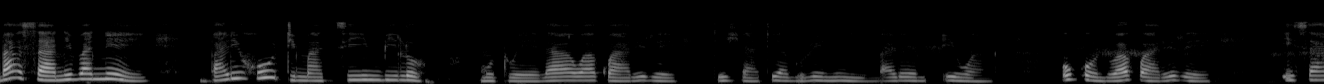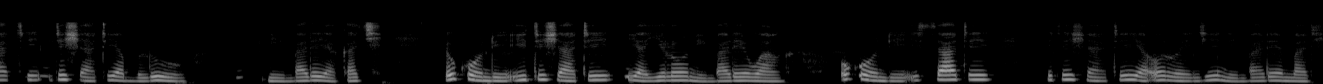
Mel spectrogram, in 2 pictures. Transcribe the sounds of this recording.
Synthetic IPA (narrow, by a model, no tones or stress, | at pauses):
βasaniβane | βalixutimat͡siːmbilo̞ | mutwe̞lawakwaːɾire̞ | tiʃatijaɡurininimbaleiwaːŋɡa | ukuːndiwakwaːɾire̞ | isatʰitiʃaːtijabulu | niːmbalejakaci̥ | ukuːndiitiʃaːtijajiloniːmbaleːwaːŋɡa | ukuːndiisaːtiː | tiʃaːtʰijaʔoɾweːɲɟiniːmbalemali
